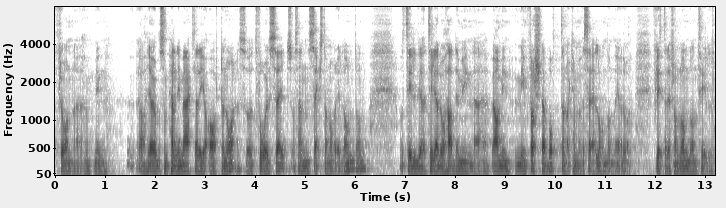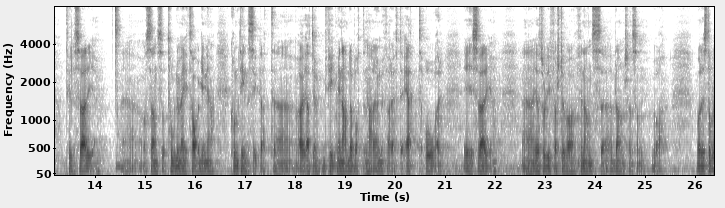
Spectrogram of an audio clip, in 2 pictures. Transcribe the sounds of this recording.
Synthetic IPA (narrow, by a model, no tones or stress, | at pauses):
fɾɔ̰nmɪ̰n | jɑːjɑːɡjɔbːasɔmpʰɛnːɪmæɾkʰlaɾəjʔɑːʈɔnoːɾsɔt̪ʰv̥oːʉsvɛjd̪ʂɔsɛnsɛkst̪ɔno̰ːɾɪ̰lʔɔnd̪ɔn | ɔt̪ʰɪlt̪ʰɪljɑːd̪ɔɦad̪ːəmɪnjɑːmɪnmɪnfœʂʈabɔt̪ːənd̪o̰kʰanma̰nvɛ̰lsɛjːa̰lɔ̰nd̪ɔ̰nːæ̰jɑ̰ːd̪oflʏt̪ːad̪əfɾɔnlɔnd̪ɔnt̪ʰɪ̰l | t̪ʰɪlsvæɾjə̰ | ɔsɛnsɔt̪ʰuːɡd̪ɛmɛjt̪ʰɑːɡənjɑkʰɔmːt̪ʰɪɪnsɪk̚t̪at̪ | at̪jɑːɡfɪkːmɪnand̪ɾabɔt̪ːənɦæ̰ːɾɵ̰nːəfæːɾʔɛft̪əɾʔɛt̪ːoːɾ | ɪsvæɾjə̰ | jʔɑɡt̪ʰɾʊd̪ːjəfœʂʈd̪ɛvaɾfɪnansbɾa̰nʂənsɔmva | vaɖɛst̪uːɾ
